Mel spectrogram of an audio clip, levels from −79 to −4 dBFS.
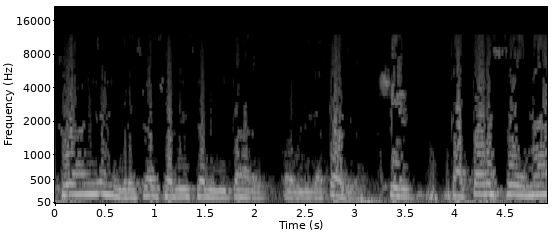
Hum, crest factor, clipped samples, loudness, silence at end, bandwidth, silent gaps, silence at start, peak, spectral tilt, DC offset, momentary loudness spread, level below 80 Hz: none; 14 dB; under 0.1%; -35 LUFS; 0 s; 12 kHz; none; 0 s; -20 dBFS; -6.5 dB/octave; under 0.1%; 7 LU; -52 dBFS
